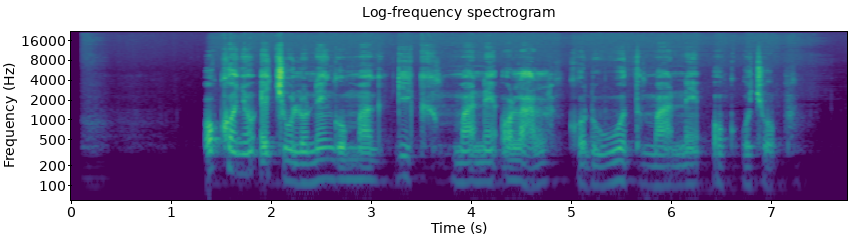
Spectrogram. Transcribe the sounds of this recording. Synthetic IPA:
ɔkʰɔɲɔʔɛt͡ʃoloneŋɡomaɡːikmanɛʔɔlalkʰɔdwot̪ma̰nɛ̰ɔkot͡ʃo̰p

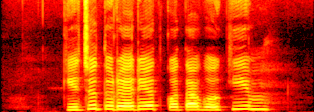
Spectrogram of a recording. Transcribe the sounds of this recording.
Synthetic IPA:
kit͡ʃʰut̪uɾeɾiɔt̪kɔt̪aɡokim

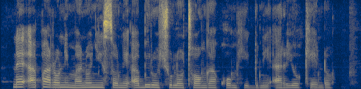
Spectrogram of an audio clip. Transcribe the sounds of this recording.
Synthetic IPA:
nɛʔapaɾɔnɪmanɔɲisonɪʔabiɾot͡ʃulɔtʰɔŋɡakwomhiɡniʔaɾɪokʰendo

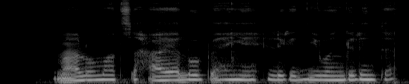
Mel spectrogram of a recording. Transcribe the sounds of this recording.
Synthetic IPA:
mɑ̰ʕluːmaːd̪sɑħɑːjaːlɔːbɐːhɐnjɐhɛjħɪlːɪɣɐd̪iːwaːŋɡɛlɪnt̪ʰɐ

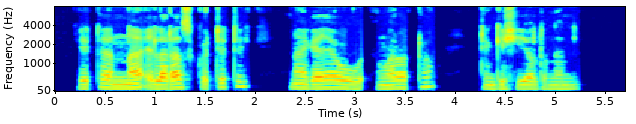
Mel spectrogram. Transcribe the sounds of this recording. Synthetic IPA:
ketanaʔɪ̰laɾaskotitɪk̚ | nakɛjawuaŋɔɾɔtɔ | tɛŋɡiʃiɔltɔŋani

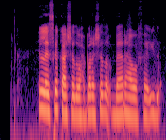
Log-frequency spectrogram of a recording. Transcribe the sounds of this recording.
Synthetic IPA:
ʔɪnlɐɪskʰɐkʰaːʃɐðɔwɑħbɐɾɐʃɐðɐbɛːɾɐɦɐwɑːfaːʔɪðɐ

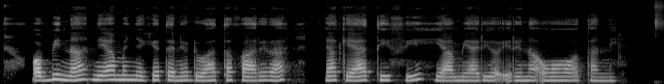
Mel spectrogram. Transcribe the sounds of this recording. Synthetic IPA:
ɔbinanɪamɛɲɛkɛtɛnɪodowatafaɾɪɾajakɛatifijamɪaɾiɔ̰ʔḭɾena̰ʔohɔhɔtanɪ

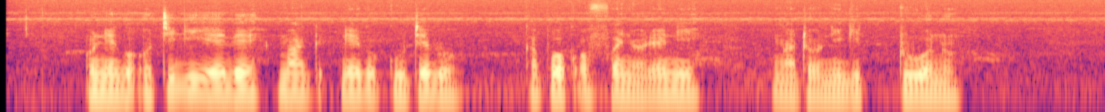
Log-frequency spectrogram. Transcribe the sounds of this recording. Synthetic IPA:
oneɡoʔotiɡijed̪emaɡneɡokuteɡokapɔkɔfwɛɲɔɾɛni | ŋatɔniɡitwono

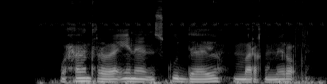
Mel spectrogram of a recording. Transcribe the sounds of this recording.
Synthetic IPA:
wɑħɑːnrɐβaːɪnaːnɪskʰʊd̪aːjɔmɐɾɑqmɪɾɔ

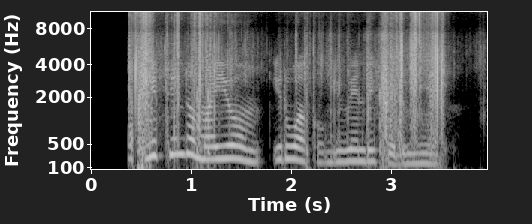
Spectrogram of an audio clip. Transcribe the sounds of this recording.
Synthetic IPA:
ɲit̪ɪndomajomɪɾwakɔɡiwendekodmiel

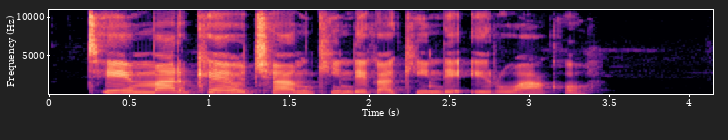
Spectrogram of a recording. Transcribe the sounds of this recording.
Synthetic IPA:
tʰimːarkʰɛɔt͡ʃamkʰindekakʰindɛʔiɾwa̰ːkʰɔ̰

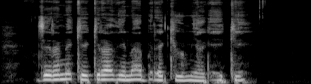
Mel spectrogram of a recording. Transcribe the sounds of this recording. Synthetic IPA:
d͡ʒɛɾanekekeɾaðenabɛɾakiumiaɣɛeke

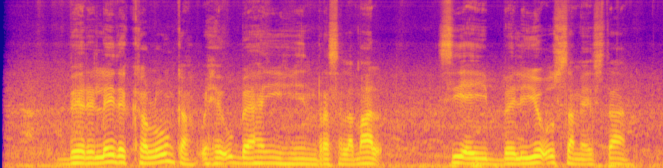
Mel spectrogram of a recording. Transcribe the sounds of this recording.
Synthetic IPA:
bɛːɾɪlɛjðɐkʰɐluːŋkʰɐwʔɑ̰ħɑjʊbaːɦɐnjɪɦiːnrɐslɐmaːl | sɪɛjbɐlɪjɔʊsɐmɛjst̪ʰaːn

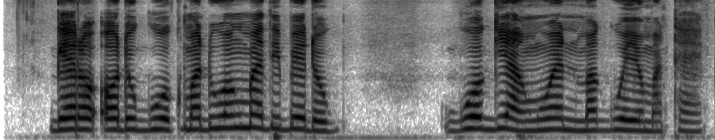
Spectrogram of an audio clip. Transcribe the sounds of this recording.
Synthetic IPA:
ɡɛɾɔʔɔdɡwokmadwoŋmad̪ɪbedo | ɡwoɡɪaŋwɛnmaɡwejomatɛk̚

